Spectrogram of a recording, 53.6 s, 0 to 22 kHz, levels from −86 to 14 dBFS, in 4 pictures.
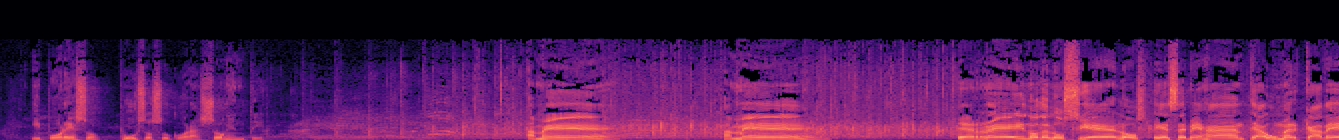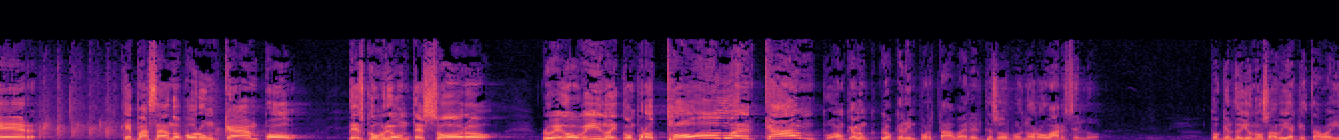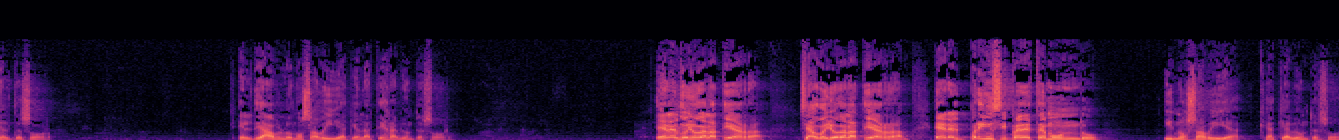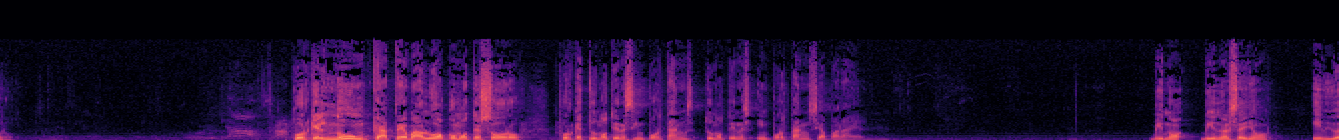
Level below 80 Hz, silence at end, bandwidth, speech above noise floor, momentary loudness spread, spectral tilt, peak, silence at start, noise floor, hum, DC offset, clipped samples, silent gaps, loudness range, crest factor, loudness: -56 dBFS; 0 s; 16 kHz; 50 dB; 18 LU; -3 dB/octave; 0 dBFS; 0.3 s; -65 dBFS; none; under 0.1%; under 0.1%; none; 14 LU; 16 dB; -15 LUFS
